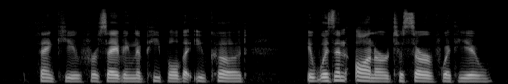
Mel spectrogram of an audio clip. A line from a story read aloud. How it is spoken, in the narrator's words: he said softly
